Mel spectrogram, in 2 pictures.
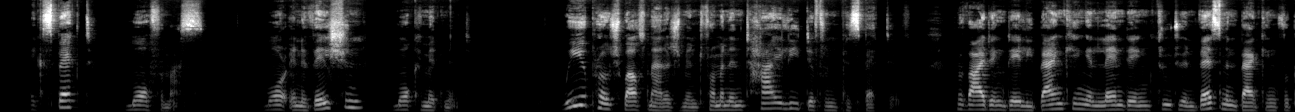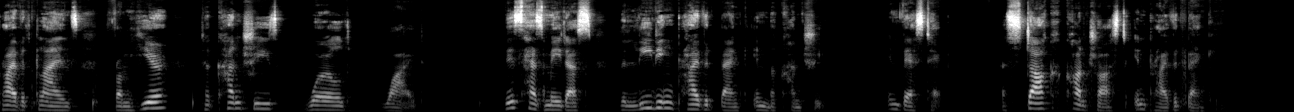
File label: English Corporate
